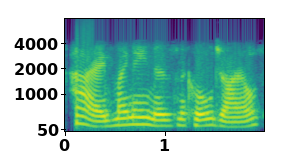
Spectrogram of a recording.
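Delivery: ordinary talk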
